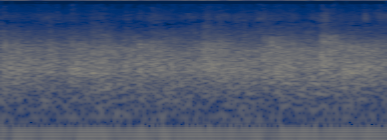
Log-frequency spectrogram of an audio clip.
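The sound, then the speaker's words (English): Audience applause at a church sermon: dense, steady hand clapping from many people that stays even and fairly soft throughout, with no talk over it. “And give Jesus a hand clap.”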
